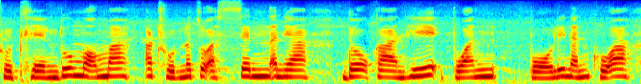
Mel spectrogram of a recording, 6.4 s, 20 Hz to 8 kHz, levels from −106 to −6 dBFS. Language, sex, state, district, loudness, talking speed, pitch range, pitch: Mizo, female, Mizoram, Aizawl, -12 LUFS, 185 wpm, 185-215 Hz, 200 Hz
